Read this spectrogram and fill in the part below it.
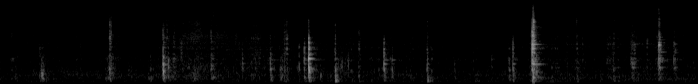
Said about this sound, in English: So why don't we open up the typewriter?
